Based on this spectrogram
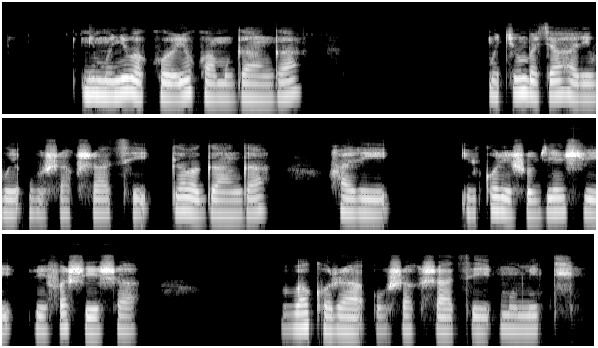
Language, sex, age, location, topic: Kinyarwanda, female, 18-24, Nyagatare, health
